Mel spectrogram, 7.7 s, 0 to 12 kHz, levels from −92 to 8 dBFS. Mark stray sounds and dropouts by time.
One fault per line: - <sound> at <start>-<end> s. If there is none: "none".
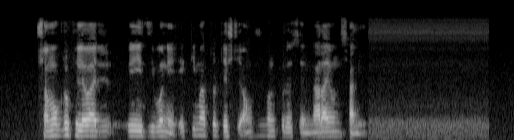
none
